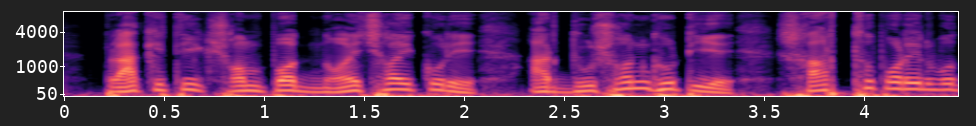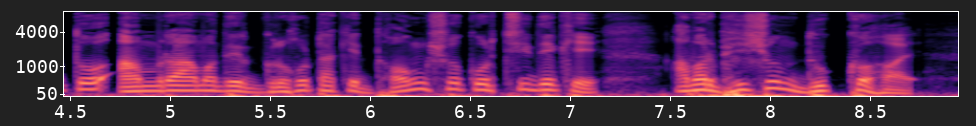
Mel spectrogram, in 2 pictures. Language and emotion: Bengali, sad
